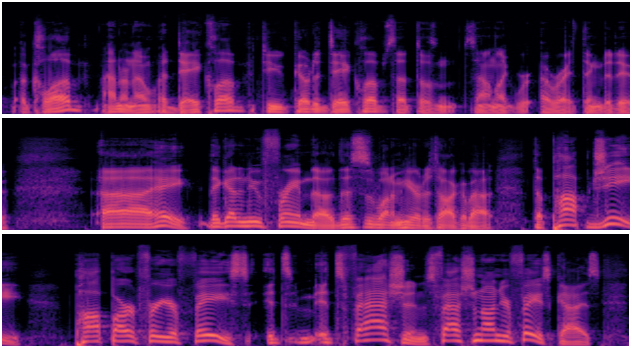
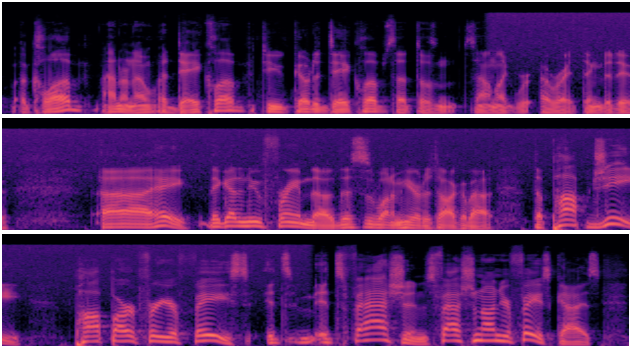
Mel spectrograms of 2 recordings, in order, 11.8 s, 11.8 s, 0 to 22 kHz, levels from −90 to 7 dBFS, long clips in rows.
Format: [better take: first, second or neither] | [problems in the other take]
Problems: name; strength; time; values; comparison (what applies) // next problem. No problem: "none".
first | hiss; noticeable; from 3 to 10 s; 20 dB below the speech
